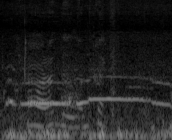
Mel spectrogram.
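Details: A rooster crows in a mud-house riverside village on an island in the Indian Sundarbans, one long sustained note that rises slightly and then eases off, with a voice talking underneath.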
